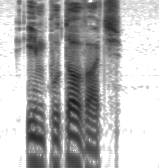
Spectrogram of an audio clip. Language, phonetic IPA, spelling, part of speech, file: Polish, [ˌĩmpuˈtɔvat͡ɕ], imputować, verb, Pl-imputować.ogg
